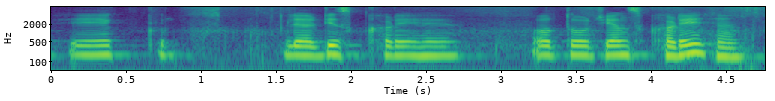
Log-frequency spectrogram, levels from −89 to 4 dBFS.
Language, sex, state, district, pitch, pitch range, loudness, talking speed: Hindi, male, Jharkhand, Deoghar, 175 Hz, 170-180 Hz, -16 LUFS, 115 wpm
